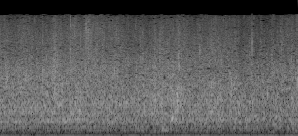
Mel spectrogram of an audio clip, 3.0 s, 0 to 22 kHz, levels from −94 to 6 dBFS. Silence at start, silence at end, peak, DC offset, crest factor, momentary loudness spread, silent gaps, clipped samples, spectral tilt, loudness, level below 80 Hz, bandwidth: 0 s; 0 s; -12 dBFS; 0.1%; 18 dB; 3 LU; none; under 0.1%; 0 dB/octave; -28 LUFS; -70 dBFS; 14 kHz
